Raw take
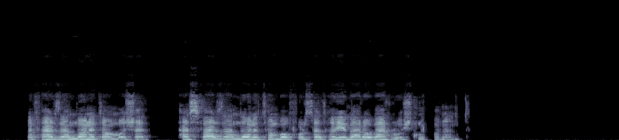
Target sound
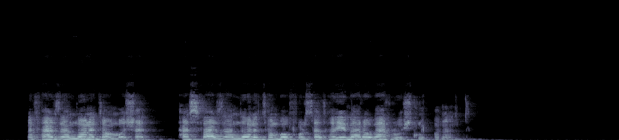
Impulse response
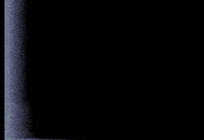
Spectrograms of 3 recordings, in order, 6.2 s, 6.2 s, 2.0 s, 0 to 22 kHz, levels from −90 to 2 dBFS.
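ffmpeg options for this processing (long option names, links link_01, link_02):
-filter_complex "[0:a]asplit=2[link_01][link_02];[1:a]atrim=start_sample=2205,lowshelf=frequency=71:gain=10[link_03];[link_02][link_03]afir=irnorm=-1:irlink=0,volume=-17.5dB[link_04];[link_01][link_04]amix=inputs=2:normalize=0,volume=-5dB"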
